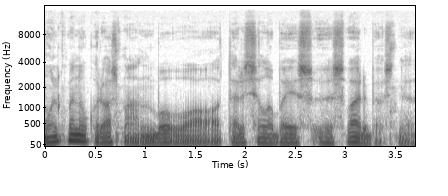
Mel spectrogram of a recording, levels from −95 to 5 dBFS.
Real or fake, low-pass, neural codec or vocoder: fake; 14.4 kHz; vocoder, 48 kHz, 128 mel bands, Vocos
